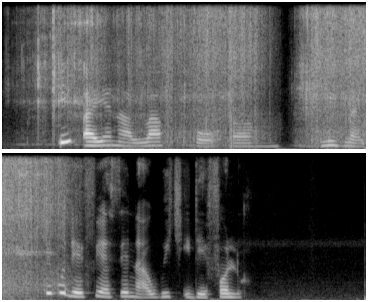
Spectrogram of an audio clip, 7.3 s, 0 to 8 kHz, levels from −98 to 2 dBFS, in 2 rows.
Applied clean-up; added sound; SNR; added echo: none; Coin (dropping); 8 dB; none.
